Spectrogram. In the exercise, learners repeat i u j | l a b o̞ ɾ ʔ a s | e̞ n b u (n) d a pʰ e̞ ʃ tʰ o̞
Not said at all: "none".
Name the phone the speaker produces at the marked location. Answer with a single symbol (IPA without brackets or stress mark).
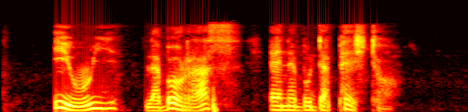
none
